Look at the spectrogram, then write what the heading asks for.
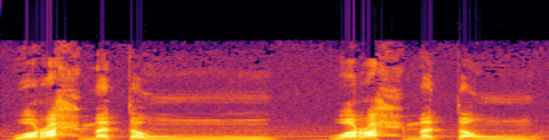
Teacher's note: یعنی تنوین کو واو سے ملا کر کے پڑھیں گے تو یوں ہوگا ورحمتً، ورحمتً، تا کو واو سے ملا دیں گے، ادغام مع الغنہ ہوگا۔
